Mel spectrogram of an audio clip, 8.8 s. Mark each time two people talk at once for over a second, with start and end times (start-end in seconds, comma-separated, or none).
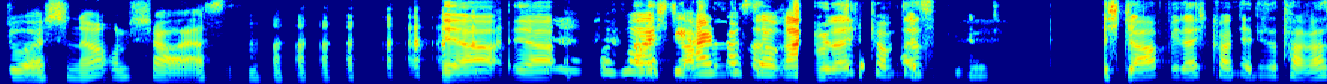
none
